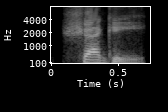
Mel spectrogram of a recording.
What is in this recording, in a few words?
"shaggy", American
